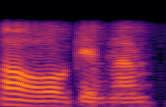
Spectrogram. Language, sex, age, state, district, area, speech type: Tamil, male, 30-45, Tamil Nadu, Chennai, urban, conversation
